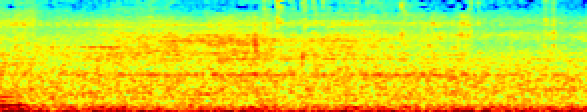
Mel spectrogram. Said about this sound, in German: Die Straßengeräusche sind auch ein bisschen störend, ne?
